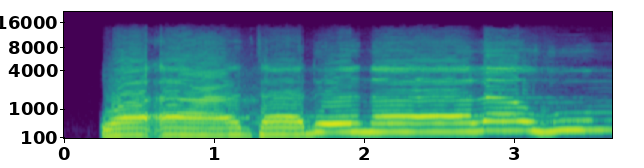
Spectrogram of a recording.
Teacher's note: D-nya hati-hati dipantulin ada qalqalah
